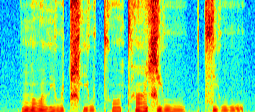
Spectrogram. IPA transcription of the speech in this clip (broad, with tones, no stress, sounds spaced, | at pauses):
n̪ ɔ̃˥˧ l j u˥˧ t͡ɕʰ j u˧ t̪ʰ ɔ̃˧ t̪ʰ ã˦ ɕ j u˥˧ | t͡s j u˨˩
